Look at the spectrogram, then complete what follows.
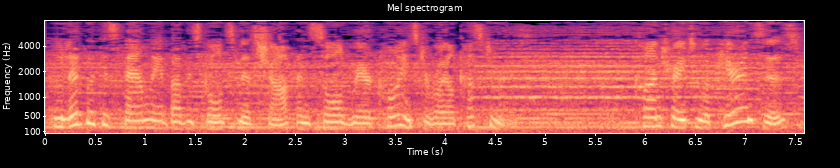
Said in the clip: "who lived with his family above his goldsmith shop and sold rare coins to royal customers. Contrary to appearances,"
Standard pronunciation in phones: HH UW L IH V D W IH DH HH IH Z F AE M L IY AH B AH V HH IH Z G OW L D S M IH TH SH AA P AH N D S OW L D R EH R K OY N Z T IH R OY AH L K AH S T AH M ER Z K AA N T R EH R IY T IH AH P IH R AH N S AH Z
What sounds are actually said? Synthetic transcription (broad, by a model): HH UW L IH V D W IH DH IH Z F AE M L IY AH B AH V HH IH Z G OW L D S M IH TH SH AA P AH N S OW L D R EH R K OY N Z T IH R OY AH L K AH S T AH M ER Z K AA N T R EH R IY T IH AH P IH R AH N S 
